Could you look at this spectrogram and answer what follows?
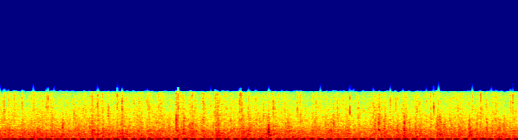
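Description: Steady rain falling, an even hiss with scattered individual drops pattering, and a steady low tone held underneath it.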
